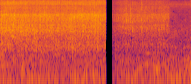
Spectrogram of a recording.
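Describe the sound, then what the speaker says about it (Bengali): Figs sizzle and fry in hot oil with cumin, salt and turmeric: a loud, steady, close crackling hiss that cuts out for a moment and then carries on, with no talk. "আমার ডম্বল ভাজা হয়ে গেছে"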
